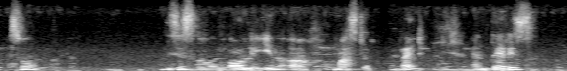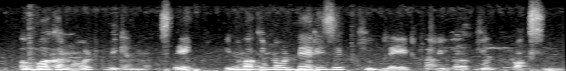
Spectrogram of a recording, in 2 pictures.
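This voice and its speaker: A man with an Indian accent, fairly high pitch and ordinary pitch variation, at a fairly slow pace with long, frequent pauses and noticeable background noise. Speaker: IT trainee presenter. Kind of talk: technical explanation in group session. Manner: halting with many fillers. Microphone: too quiet.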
